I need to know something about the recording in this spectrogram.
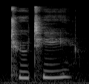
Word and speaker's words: tutti: And this is pronounced oo oo. And the spelling is very simple. It's going to be spelled with a u um all the time. Okay. Spelled with a u. Um, examples are Tutti. Tutti. Um, it's very similar to my name Stuty, but Tutti is an example. The um U for the ooh sound.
